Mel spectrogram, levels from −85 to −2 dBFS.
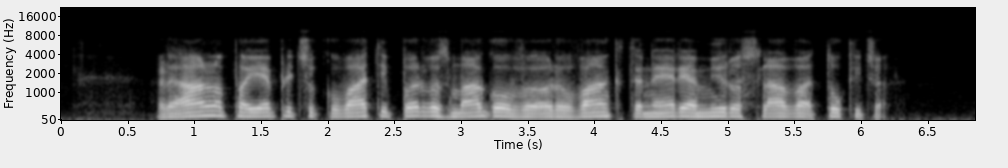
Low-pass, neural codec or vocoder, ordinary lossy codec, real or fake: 7.2 kHz; none; Opus, 16 kbps; real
